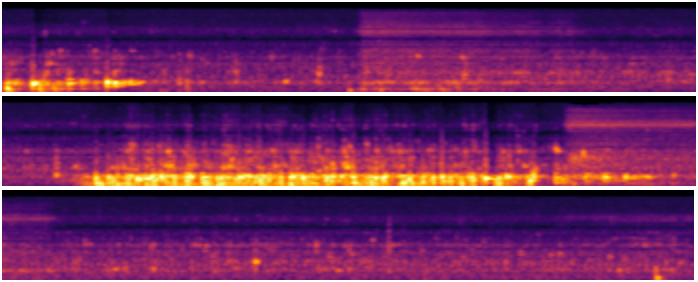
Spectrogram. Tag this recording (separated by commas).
scuba diving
